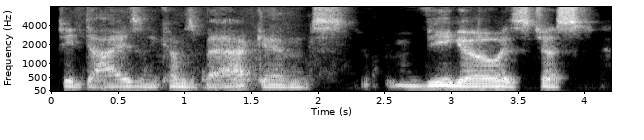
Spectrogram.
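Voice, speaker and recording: A man in casual podcast conversation as a panelist, speaking hesitantly and thinking out loud as he goes. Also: sits low, fairly even intonation, slow.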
